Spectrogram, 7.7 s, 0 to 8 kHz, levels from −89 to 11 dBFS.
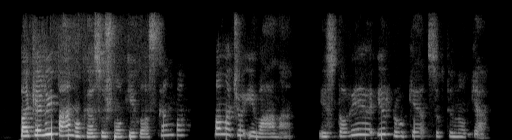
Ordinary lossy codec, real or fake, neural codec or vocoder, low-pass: MP3, 64 kbps; real; none; 7.2 kHz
